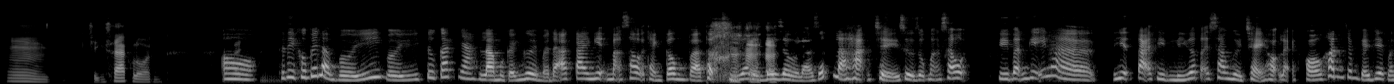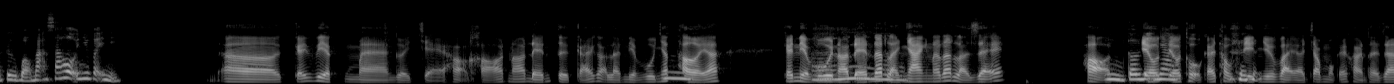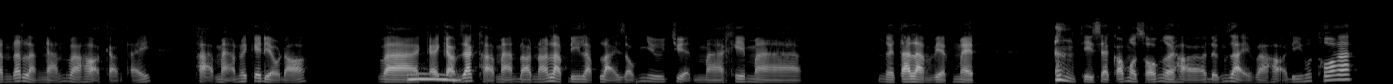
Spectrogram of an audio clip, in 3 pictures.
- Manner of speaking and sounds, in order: tapping; laugh; other background noise; chuckle; throat clearing
- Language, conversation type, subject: Vietnamese, podcast, Lướt bảng tin quá nhiều có ảnh hưởng đến cảm giác giá trị bản thân không?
